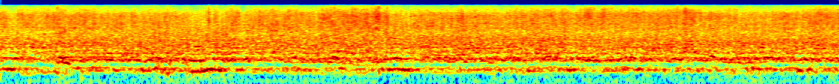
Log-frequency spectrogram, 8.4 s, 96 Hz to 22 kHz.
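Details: Bees pouring out for a big orientation flight when the sun came out after a colder stretch, 24 March 2024; steady, loud swarm hum, layered droning wingbeats with faint rising and falling tones.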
